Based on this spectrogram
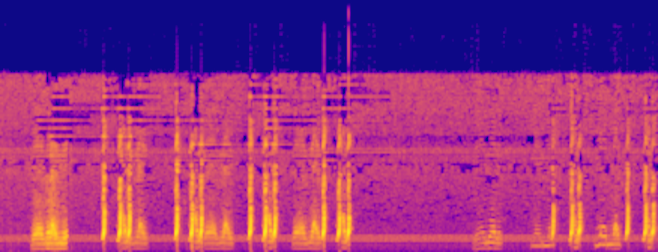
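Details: Common quail at night, a recording used by hunters and said to be of a female: clipped triple-note calls roughly every second, mixed with rasping nasal notes, over a steady electronic-sounding drone.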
